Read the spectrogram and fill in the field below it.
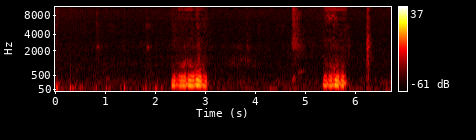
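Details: Sleeping house cat Kusya snores into a microphone: two low, rough, buzzy breaths about three seconds apart, each lasting under a second, with faint snuffles and small clicks between them in a quiet indoor room.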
